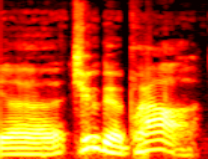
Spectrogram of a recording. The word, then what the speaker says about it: Tycho Brahe: And just to clarify, his name was actually Tycho Brahe. That's how it would have been pronounced, but it's Latinized to Tycho Brahe. We pronounce it now.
